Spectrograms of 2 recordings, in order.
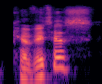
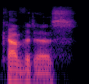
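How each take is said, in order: First: It is said like the word cavity. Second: It is said like the word covetous. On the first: "I call it cavitus, like cavity" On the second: "pronounced like covetous"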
